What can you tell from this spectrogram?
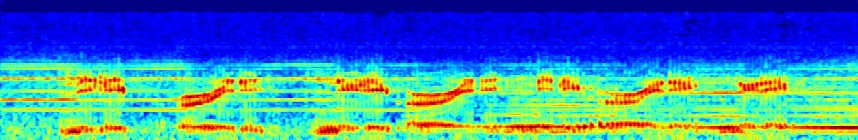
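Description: A dense chorus of frogs croaks in a steady, overlapping rhythm, with rising, twangy calls repeating about every second over a low, pulsing throb, fairly loud, on a foggy night.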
